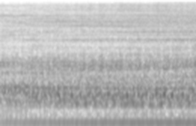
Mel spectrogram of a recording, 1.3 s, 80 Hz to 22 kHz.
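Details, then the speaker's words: Suzuki Quad Runner 250 under restoration, starter motor cranking via flaky start button needing firm press: steady even electric whir, one constant hum, no grinding or clicking; starter spinning normally, though double clicking noted. "there's my uh starter motor on now the start button was flaky I need to press it firmly"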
